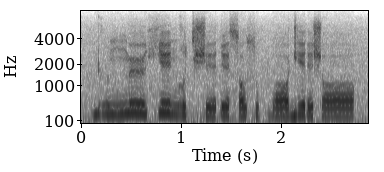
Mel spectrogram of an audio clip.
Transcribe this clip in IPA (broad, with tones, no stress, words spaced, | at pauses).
ɖʱɯ˧ŋŋ͡møː˥˧çeː˥˧ŋ ʁʷɪ˥˧cʃɪː˧ɗɪ˥˧ sɔ˧sʷi˧pbɔː˧ ɡʲe˥˧ɾɪ˥˧ʃɔː˧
